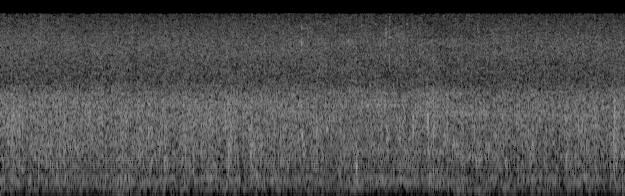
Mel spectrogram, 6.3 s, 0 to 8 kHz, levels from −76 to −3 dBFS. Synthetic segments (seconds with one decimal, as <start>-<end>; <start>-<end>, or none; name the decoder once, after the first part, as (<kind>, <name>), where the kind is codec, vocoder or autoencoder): 3.2-5.0 (codec, SNAC)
